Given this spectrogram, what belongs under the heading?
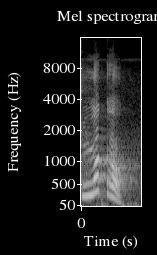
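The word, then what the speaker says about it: λύτρον: mga kapatid o ang Greek word is lutro with a long o lutro no to release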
